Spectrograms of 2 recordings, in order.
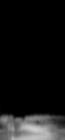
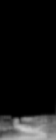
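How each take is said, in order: First: The K sound at the start is pronounced. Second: The K sound at the start is silent. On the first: The speaker calls it right. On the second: The speaker calls it wrong.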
